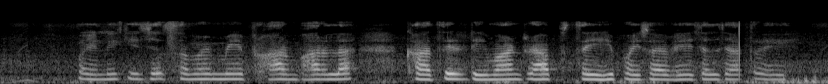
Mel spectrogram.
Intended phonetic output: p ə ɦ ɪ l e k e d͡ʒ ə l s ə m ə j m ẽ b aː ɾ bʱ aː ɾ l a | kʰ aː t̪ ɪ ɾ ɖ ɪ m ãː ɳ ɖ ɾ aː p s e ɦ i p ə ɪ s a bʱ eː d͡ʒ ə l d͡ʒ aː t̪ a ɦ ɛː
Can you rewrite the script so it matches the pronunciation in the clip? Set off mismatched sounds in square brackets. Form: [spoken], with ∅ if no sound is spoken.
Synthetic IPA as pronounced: p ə ɦ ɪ l e k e d͡ʒ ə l s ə m ə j m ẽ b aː ɾ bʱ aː ɾ l a | kʰ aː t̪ ɪ ɾ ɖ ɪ m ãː ɳ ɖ ɾ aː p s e ɦ i p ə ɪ s a bʱ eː d͡ʒ ə l d͡ʒ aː t̪ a ɦ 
